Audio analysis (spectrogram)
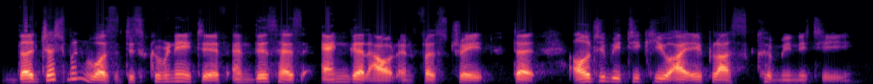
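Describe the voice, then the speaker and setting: A man co-hosts a podcast and reads a prepared summary in a steady, news-like way. His voice sits mid-range and sounds dry and close to the mic. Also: mid-range voice, moderate pace, no echo. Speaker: podcast co-host. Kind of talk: scripted episode introduction.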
